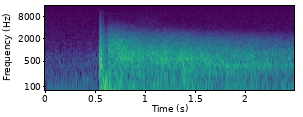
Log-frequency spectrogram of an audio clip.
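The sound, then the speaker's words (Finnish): A single cannon shot fired toward a road from a quiet summer-night spruce forest. One sudden, sharp blast breaks the near-silence, then a long, rumbling roar slowly fades. “Tykillä ampuu. Tykillä. Maantien suuntaan menee.”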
